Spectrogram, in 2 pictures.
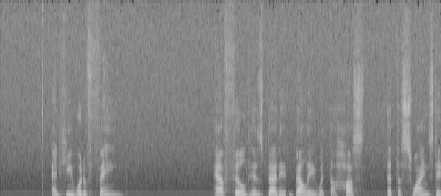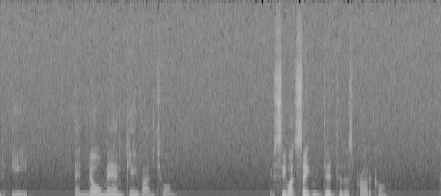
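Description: A middle-aged man speaks calmly through a microphone, pausing between phrases.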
